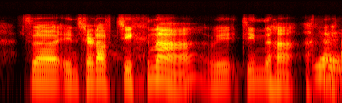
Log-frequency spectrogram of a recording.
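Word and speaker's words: चिह्न: So instead of Chihna, we Chinha. Yeah, we are habituated, pronouncing it as Chihnam, but I think Excellent.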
